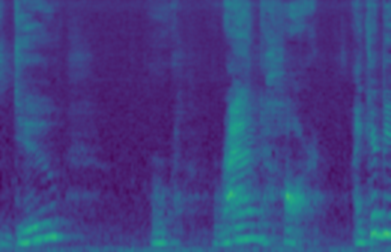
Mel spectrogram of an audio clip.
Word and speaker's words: Dhurandhar: And the title, if I'm actually getting this right, the H is silent, so it's do Randar.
